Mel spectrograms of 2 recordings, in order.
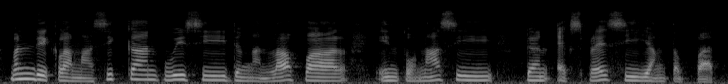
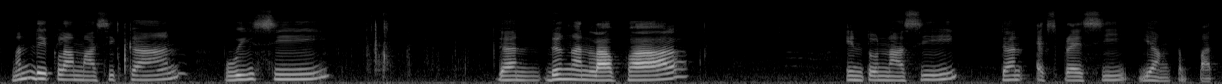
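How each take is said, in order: First: Said in the usual way. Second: Loud, slow title with rising phrase ends; title read out. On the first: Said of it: "Ya, kalian baca nih". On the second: Shown as a demonstration. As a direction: announce each item slowly and loudly. Reading the lesson title aloud. (membaca judul dengan lantang dan pelan)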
